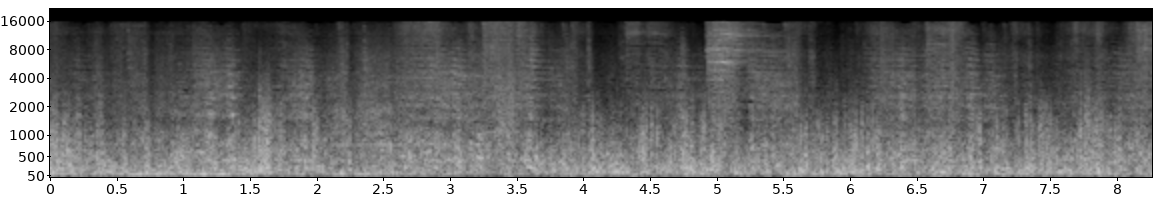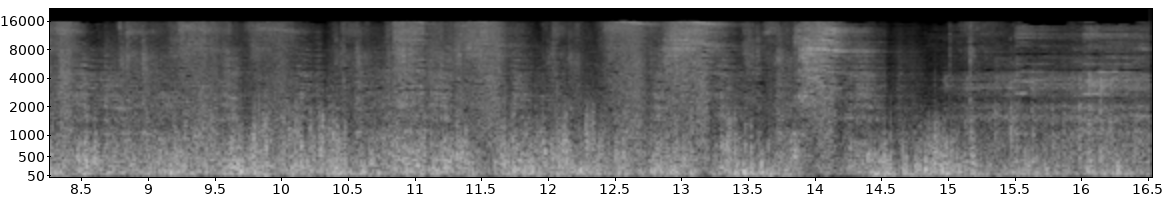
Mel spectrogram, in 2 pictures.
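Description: Passenger train carriages rolling past at speed: a loud, steady rumble of steel wheels on the rails with a quick run of clicks as the wheels cross the rail joints.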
